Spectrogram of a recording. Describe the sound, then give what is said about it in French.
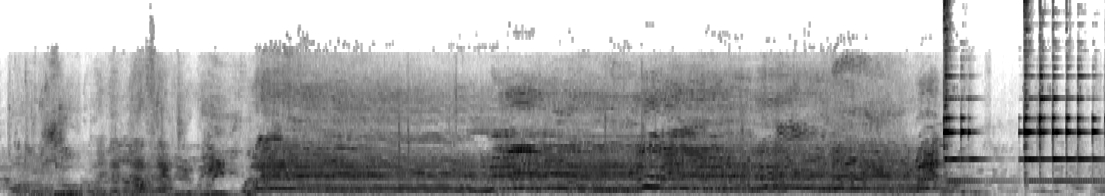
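Children shout, shriek and chatter while playing in a schoolyard at recess. The crowd noise is loud, dense and continuous, with many overlapping high voices throughout. “Ensuite, c'est à nouveau la récréation. On va se défouler dans la cour. On peut faire du bruit.”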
